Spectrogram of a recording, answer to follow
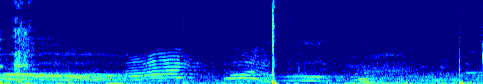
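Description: Sharp smack of a volleyball being hit by hand, once, about a third of the way from the end, over faint calling voices of players and crowd.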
